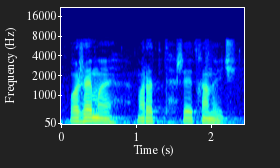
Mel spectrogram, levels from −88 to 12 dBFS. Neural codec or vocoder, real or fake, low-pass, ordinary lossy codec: none; real; 7.2 kHz; none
